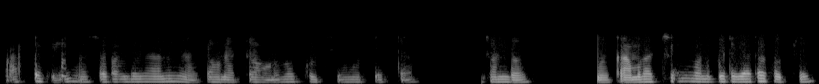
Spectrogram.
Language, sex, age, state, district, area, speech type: Bengali, male, 18-30, West Bengal, North 24 Parganas, rural, conversation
